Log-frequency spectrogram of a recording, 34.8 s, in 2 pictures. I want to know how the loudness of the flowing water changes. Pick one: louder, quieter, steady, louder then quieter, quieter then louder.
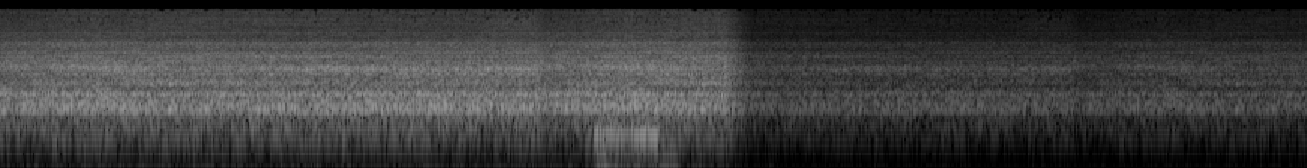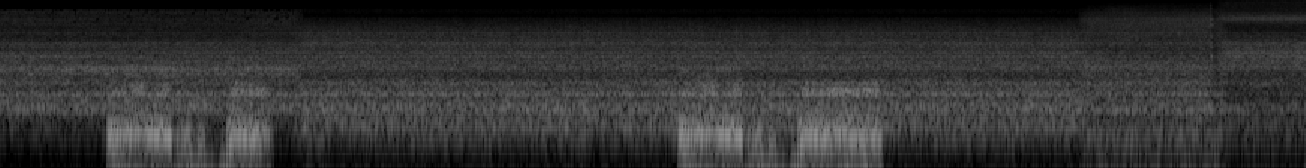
quieter.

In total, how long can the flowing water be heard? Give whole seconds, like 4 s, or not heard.
35 s.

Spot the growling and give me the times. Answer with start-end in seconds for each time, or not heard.
7.9-9.1, 18.9-21.1, 26.4-29.2.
